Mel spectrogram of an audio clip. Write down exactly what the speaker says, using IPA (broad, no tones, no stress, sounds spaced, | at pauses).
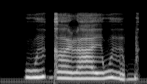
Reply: w ɨ ɡ ɐː ɭ aː ɪ̯ w ɨ b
